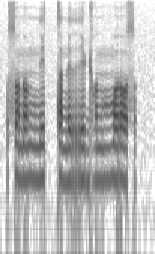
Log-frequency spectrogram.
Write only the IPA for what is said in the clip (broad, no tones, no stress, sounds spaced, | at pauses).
s ɔ n ɔ nː e tː a n ɛ r e ɖʱ ɔ n mː ɔ ɾ ɔ s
